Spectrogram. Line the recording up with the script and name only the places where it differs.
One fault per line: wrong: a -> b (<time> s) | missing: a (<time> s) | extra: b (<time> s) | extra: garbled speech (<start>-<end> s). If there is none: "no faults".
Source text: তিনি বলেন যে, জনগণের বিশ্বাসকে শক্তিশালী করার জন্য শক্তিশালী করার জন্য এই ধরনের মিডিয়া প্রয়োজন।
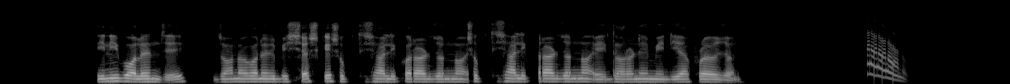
no faults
